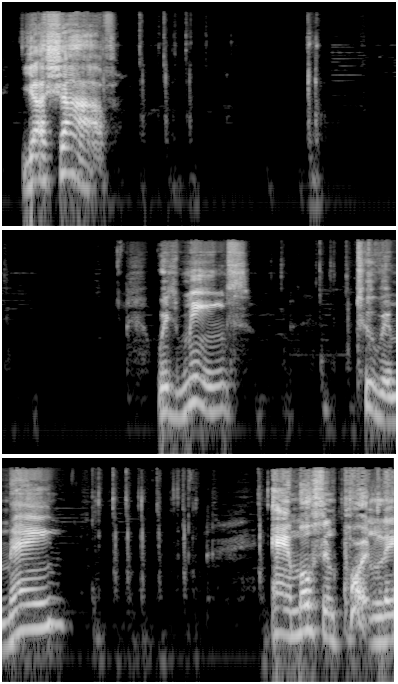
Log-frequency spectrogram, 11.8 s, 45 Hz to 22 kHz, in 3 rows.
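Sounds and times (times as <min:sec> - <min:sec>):
speech: 0:00.2 - 0:01.2, 0:05.5 - 0:06.4, 0:07.5 - 0:08.6, 0:10.6 - 0:11.7
keyboard keystrokes: 0:03.0 - 0:03.2, 0:08.8 - 0:10.6.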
